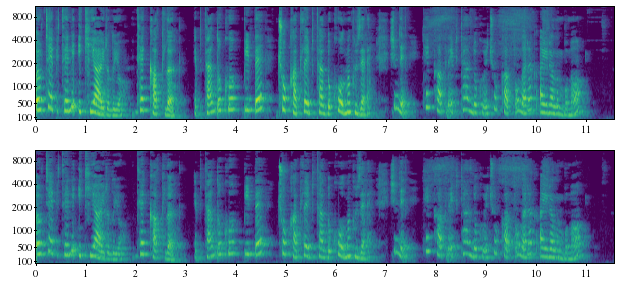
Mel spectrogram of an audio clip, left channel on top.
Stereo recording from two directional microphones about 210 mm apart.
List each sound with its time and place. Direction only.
0.0 s a woman's voice: 45° left (ahead or behind)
